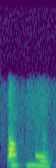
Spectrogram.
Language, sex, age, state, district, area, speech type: Kashmiri, female, 30-45, Jammu and Kashmir, Srinagar, urban, conversation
